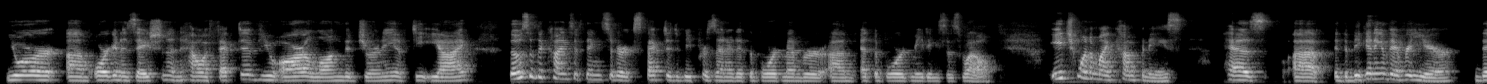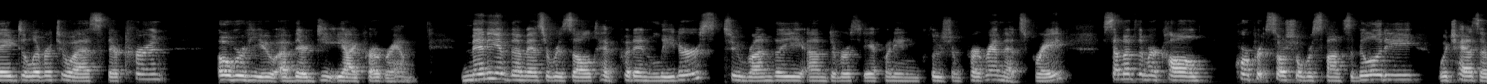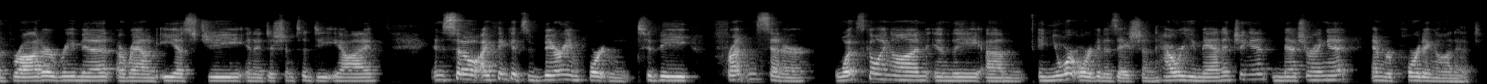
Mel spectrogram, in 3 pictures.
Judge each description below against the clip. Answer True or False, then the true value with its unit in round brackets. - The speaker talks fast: False (180 wpm)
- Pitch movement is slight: False (3.3 semitones)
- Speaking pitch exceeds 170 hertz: True (185 Hz)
